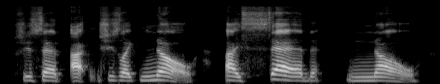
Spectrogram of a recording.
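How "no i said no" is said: acted rude, petulant, very slow and drawn out. Retelling how a woman refused someone: imitating a rude petulant tone. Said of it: "That's how she sounded talking to him".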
